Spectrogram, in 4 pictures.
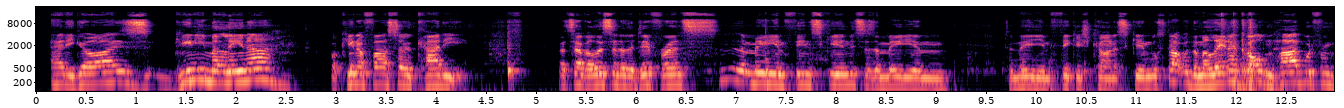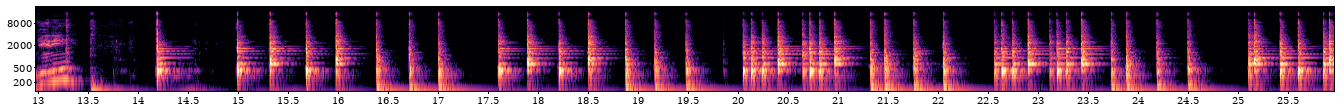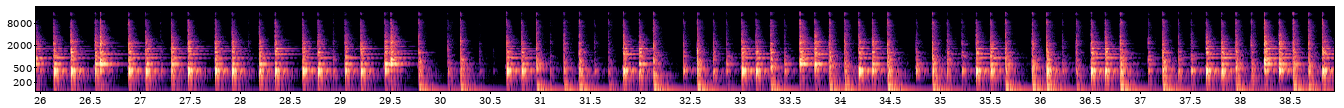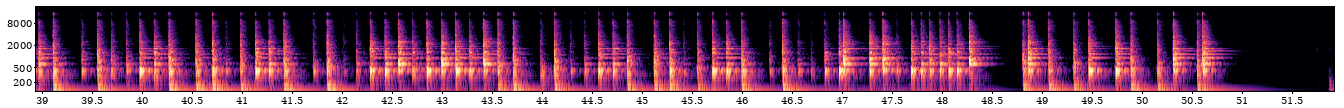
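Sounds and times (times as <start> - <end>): djembe drum played by hand: 11.8 - 12.3, 13.4 - 51.0.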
